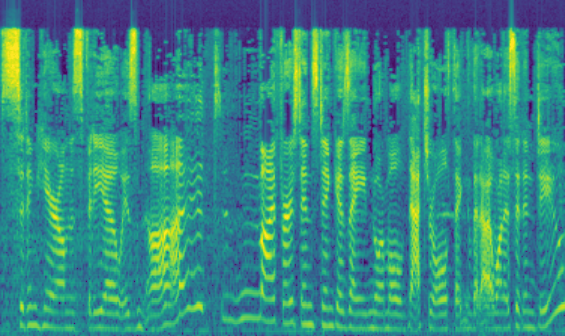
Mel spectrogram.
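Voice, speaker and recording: A woman's animated, fairly slow delivery with lively intonation. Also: medium pitch for a woman. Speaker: marketing coach. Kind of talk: casual vlog talking to camera.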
